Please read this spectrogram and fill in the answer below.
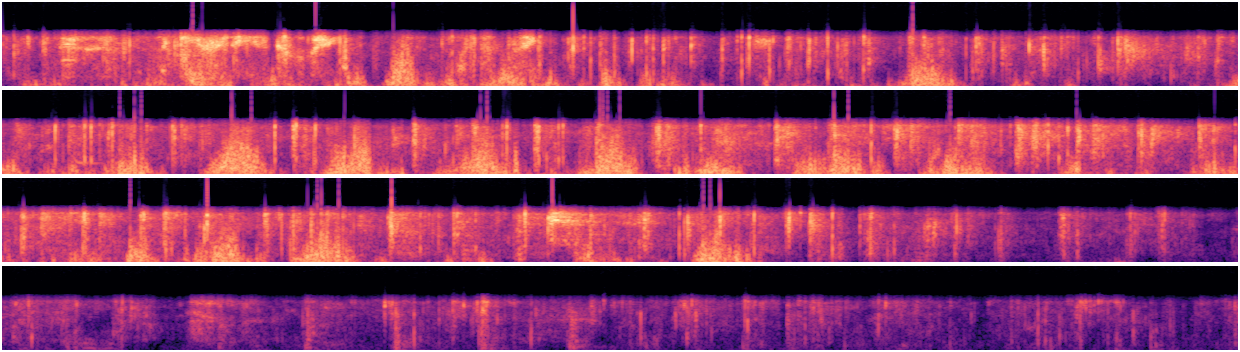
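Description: Rapid, uneven thuds and rustling close to the microphone for about sixteen seconds, then dying away to faint scattered knocks.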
